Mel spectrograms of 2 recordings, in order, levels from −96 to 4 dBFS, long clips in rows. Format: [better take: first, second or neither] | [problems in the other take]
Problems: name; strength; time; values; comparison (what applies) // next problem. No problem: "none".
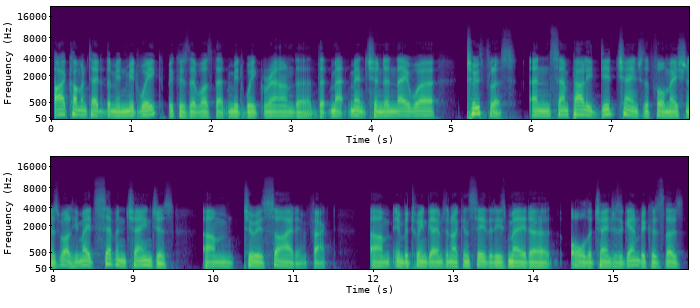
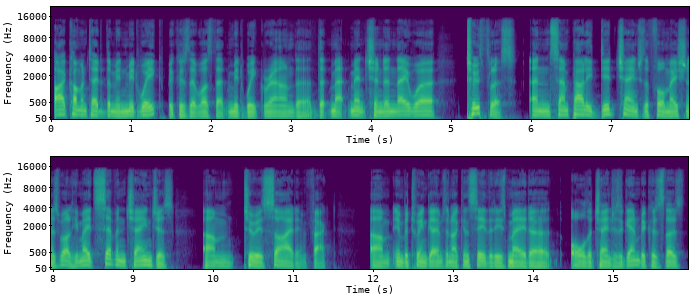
second | muffled; slightly; fading above 3.5 kHz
